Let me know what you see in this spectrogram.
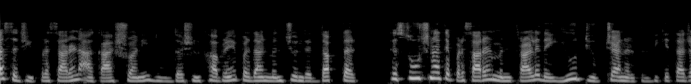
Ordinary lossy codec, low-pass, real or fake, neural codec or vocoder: none; 7.2 kHz; real; none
